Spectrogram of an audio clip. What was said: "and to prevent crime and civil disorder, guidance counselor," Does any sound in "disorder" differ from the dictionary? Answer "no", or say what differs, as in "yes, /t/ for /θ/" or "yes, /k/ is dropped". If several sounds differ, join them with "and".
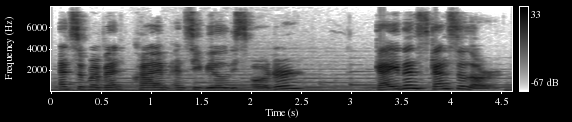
no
